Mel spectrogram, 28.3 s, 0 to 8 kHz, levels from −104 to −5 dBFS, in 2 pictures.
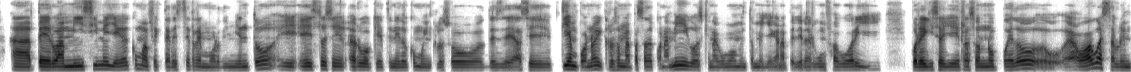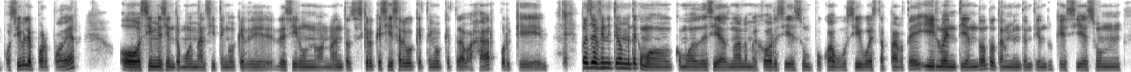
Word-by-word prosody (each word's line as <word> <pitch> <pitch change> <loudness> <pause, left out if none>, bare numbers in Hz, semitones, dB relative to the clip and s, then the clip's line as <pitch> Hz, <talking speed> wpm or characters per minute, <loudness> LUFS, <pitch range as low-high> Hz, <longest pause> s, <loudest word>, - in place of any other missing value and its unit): Ah, 120 -1 +5
pero 125 0 +8
a 125 - +7
mí 130 +1 +5
sí 155 +4 0
me 155 0 +2
llega 135 +1 +1
como 155 -1 -3
a - - +5
afectar 120 - -5
este 125 +3 -7
remordimiento, 115 +4 -2
eh, 125 -1 -2 0.2
esto 130 +3 0
si 135 -1 -2
es 125 -1 -3
algo 125 -1 +1
que 115 - -7
he - - -6
tenido 115 0 -5
como, 125 -2 -6
incluso, 115 0 -4
desde 115 0 -4
hace 115 0 -3
tiempo, 140 -5 +5
¿no? 135 +4 +2
Incluso, 120 -2 -3
me 120 -2 0
ha - - -4
pasado 120 0 -3
con - - -10
amigos, 140 -5 +1
que - - -13
en - - -6
algún 115 +1 -7
momento 120 -1 -8
me 115 0 -6
llegan 115 0 -6
a - - -3
pedir - - -7
algún 120 0 -7
favor 120 +2 -2
y, 130 +2 -5 0.3
por 120 - +6
X 120 +2 +5
o - - +6
Y 120 0 0
razón 120 0 -1
no 120 -1 +1
puedo, 125 +5 +3
o 165 - +1
ha - - +3
hago - - +8
hasta 120 - +2
lo 115 0 -5
imposible 140 +6 0
por 120 -1 -3
poder, 120 - -1 0.5
o 115 -1 +8
sí 130 - +2
me 125 0 +3
siento 115 -2 -2
muy 115 0 -5
mal 115 0 -4
si 115 - -9
tengo 110 0 -8
que - - -3
de 110 0 -8
decir 115 0 -4
un 115 0 -4
no, 115 -1 -7
¿no? 115 - -7
Entonces, 115 - -6
creo 130 - -2
que - - -2
sí - - +1
es 125 - -1
algo 130 0 0
que - - -5
tengo 120 0 -8
que - - -12
trabajar, - - -3
porque, - - -6 0.4
pues, 205 - +7
definitivamente, 195 -3 +6
como 115 -8 -1
como 120 0 -4
decías, 120 -1 +1
¿no? 115 - -4
A 120 - -1
lo 120 - -6
mejor, 120 +1 -2
sí 120 - -3
es 120 +1 -5
un 120 -2 -8
poco 115 - -5
abusivo 120 0 -2
esta - - -7
parte, 115 -9 -3
y 125 +10 +3
lo 125 0 +2
entiendo, 120 0 0
totalmente 115 0 -5
entiendo 115 +3 -10
que 115 -2 -5
sí 115 0 -3
es 115 - -4
un, 115 -1 -7
120 Hz, 230 wpm, -23 LUFS, 115-125 Hz, 0.5 s, pero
